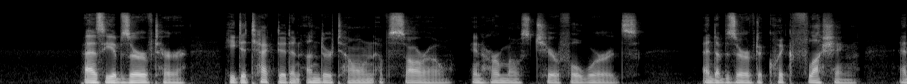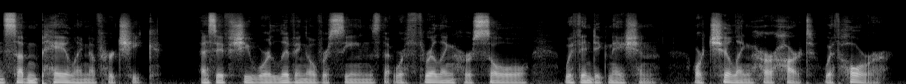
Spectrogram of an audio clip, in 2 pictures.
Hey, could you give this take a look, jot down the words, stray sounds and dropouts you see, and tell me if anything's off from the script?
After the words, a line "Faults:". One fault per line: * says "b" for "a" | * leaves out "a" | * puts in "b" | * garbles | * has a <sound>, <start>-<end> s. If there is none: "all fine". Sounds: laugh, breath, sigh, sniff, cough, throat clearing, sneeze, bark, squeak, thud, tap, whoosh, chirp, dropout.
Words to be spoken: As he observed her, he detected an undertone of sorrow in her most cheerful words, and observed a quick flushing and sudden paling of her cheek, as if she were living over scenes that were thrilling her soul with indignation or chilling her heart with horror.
As he observed her, he detected an undertone of sorrow in her most cheerful words, and observed a quick flushing and sudden paling of her cheek, as if she were living over scenes that were thrilling her soul with indignation or chilling her heart with horror.
Faults:
all fine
